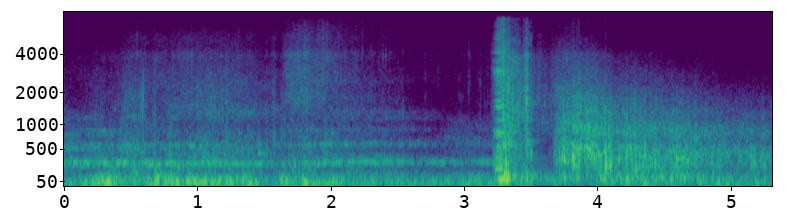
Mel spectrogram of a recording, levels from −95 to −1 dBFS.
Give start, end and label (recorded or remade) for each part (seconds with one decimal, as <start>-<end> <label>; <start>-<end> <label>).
0.0-5.3 recorded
